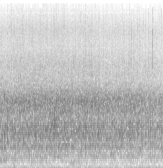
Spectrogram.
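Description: Large theatre audience in London applauding a musician, a continuous dense wash of clapping at even loudness throughout.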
